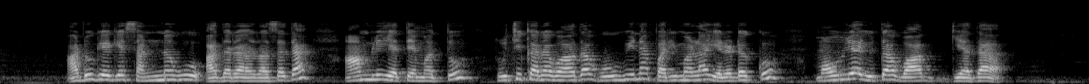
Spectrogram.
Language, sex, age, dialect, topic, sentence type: Kannada, female, 31-35, Central, agriculture, statement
